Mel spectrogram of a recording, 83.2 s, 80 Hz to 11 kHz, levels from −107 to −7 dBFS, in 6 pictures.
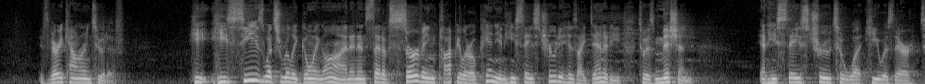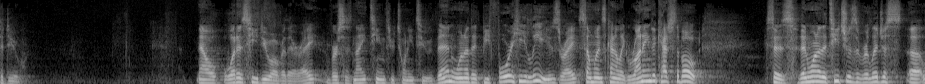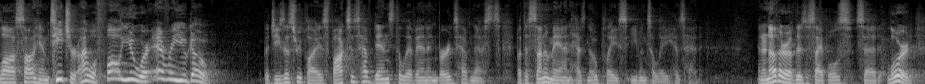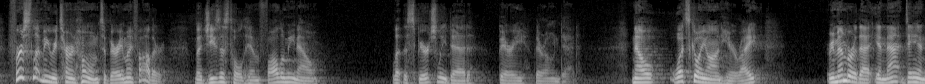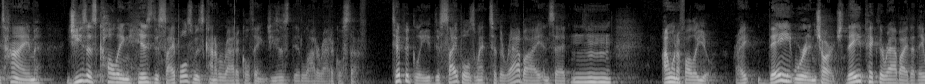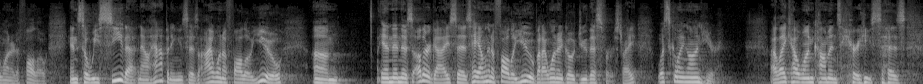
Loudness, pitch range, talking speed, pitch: -39 LUFS, 120-170 Hz, 180 wpm, 145 Hz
